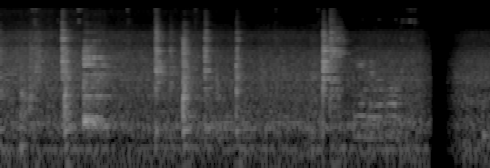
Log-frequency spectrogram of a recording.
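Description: A metal slotted spatula scraping and clinking against the sides and bottom of an aluminium pressure cooker as an onion, tomato and ginger-garlic masala is stirred and fried, with a faint sizzle underneath. There are about half a dozen sharp scrapes, and the sound cuts out briefly near the end.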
